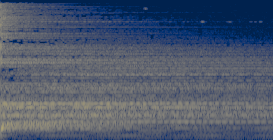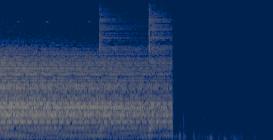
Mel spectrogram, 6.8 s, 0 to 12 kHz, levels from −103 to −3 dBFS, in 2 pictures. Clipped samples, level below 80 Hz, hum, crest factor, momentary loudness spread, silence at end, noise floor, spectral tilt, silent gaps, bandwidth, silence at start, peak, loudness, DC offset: under 0.1%; -84 dBFS; none; 32 dB; 18 LU; 1.3 s; -65 dBFS; -1 dB/octave; none; 11.5 kHz; 0 s; -14 dBFS; -44 LUFS; under 0.1%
